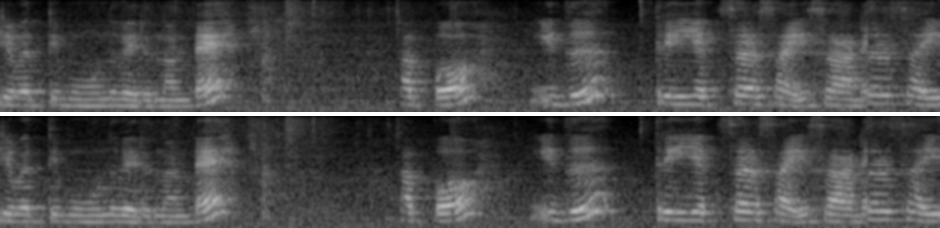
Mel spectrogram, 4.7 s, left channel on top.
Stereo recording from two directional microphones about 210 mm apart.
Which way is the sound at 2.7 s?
35° right (ahead or behind).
